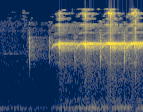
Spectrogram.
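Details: Male bar-winged prinia (prenjak sawah) singing in the ngebren style, used as a master recording for training songbirds: a brief chip, then a sustained, dense, high buzzing trill with rapid-fire pulses.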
